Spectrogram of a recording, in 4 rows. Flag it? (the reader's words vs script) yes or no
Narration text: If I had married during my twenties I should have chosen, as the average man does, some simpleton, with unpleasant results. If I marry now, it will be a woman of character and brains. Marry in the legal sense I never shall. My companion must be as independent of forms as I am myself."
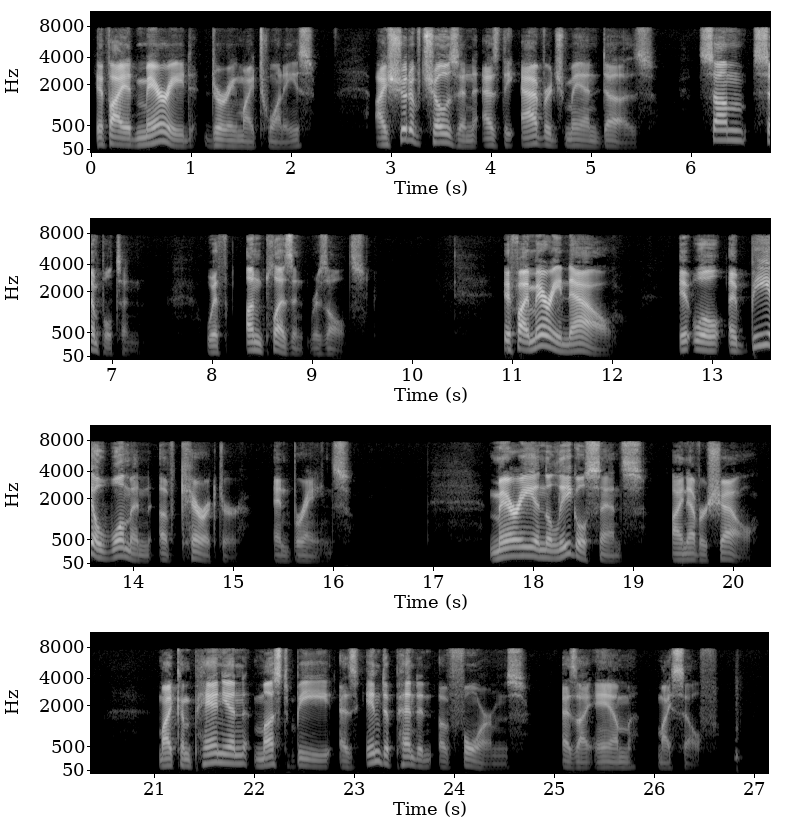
no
